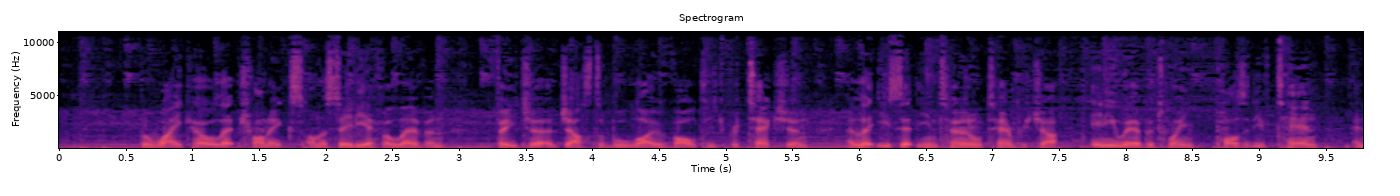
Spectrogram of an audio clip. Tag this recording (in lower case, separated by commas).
music, speech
